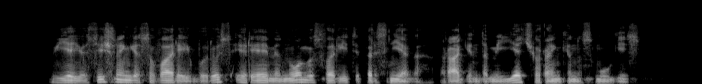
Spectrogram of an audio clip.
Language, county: Lithuanian, Kaunas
